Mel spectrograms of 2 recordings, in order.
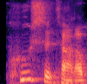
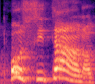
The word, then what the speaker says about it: Positano: Pusetano. Positano. Come on. You're half a No, that's what it is. I I thought that's that's how you pronounce it. Maybe with the right Italian accent, we can get the U sound in there.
